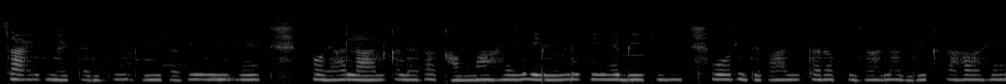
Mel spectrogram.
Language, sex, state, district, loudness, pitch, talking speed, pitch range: Hindi, female, Maharashtra, Nagpur, -45 LUFS, 220 Hz, 160 wpm, 210-225 Hz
